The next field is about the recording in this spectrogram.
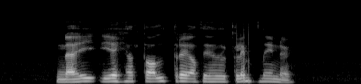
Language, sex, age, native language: Icelandic, male, 20-29, Icelandic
